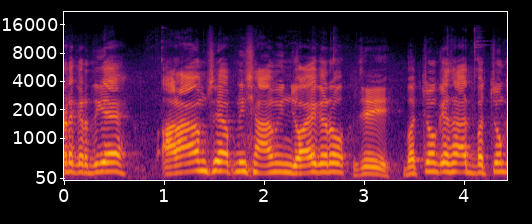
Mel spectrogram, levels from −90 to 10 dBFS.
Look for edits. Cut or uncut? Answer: uncut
